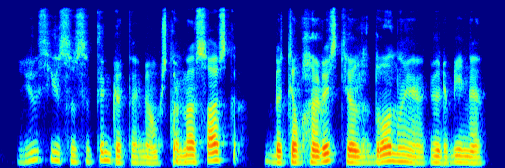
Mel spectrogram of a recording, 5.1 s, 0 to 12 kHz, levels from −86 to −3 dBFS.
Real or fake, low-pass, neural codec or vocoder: fake; 9.9 kHz; autoencoder, 22.05 kHz, a latent of 192 numbers a frame, VITS, trained on one speaker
